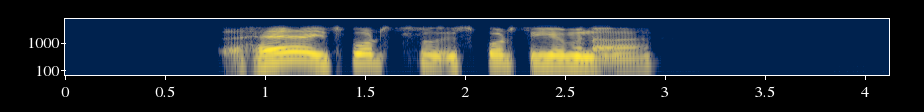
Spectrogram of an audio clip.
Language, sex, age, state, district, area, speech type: Santali, male, 45-60, West Bengal, Malda, rural, conversation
